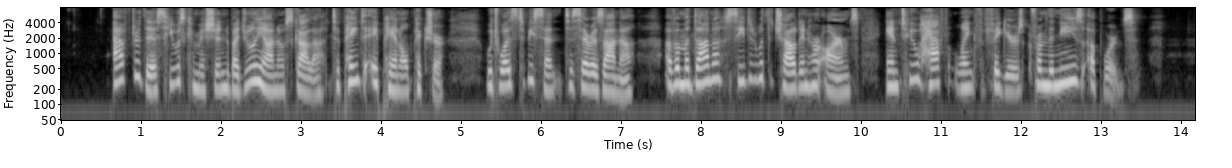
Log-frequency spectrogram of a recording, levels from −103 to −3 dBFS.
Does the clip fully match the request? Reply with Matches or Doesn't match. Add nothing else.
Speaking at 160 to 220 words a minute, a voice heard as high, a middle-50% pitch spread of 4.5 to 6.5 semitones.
Matches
